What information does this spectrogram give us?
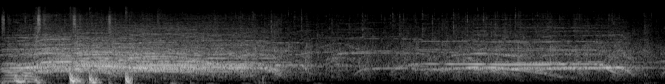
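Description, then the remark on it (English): A crowd applauds and cheers loudly, with whoops and shouts rising over dense clapping that holds steady for several seconds before easing slightly and swelling again. “Somewhere through a pool of horses' blood, Usador can hear your applause and he appreciates it.”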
